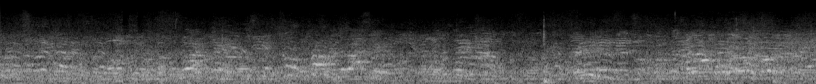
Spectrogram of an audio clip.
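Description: Spectators' chatter: many voices talking and calling out at once in an open-air stand, with one short thump about five seconds in.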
